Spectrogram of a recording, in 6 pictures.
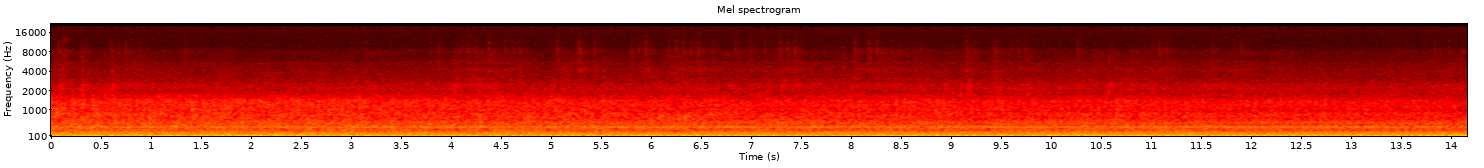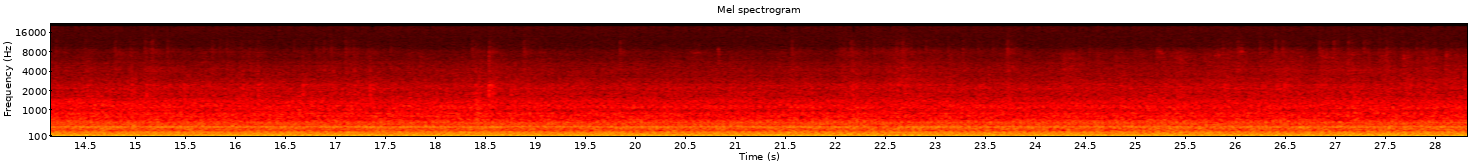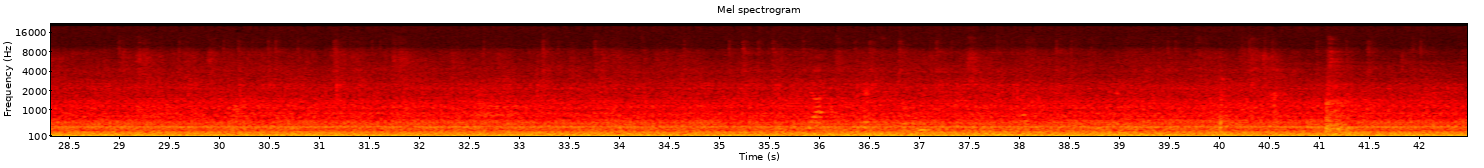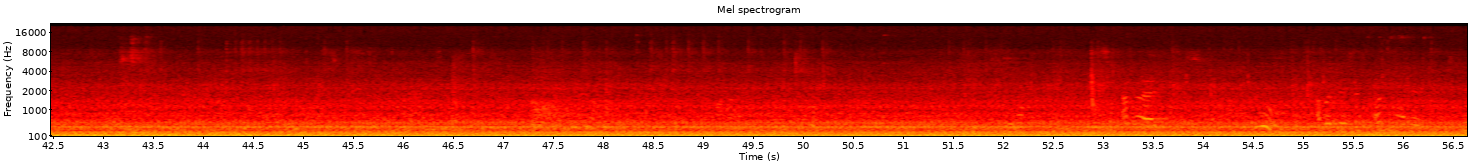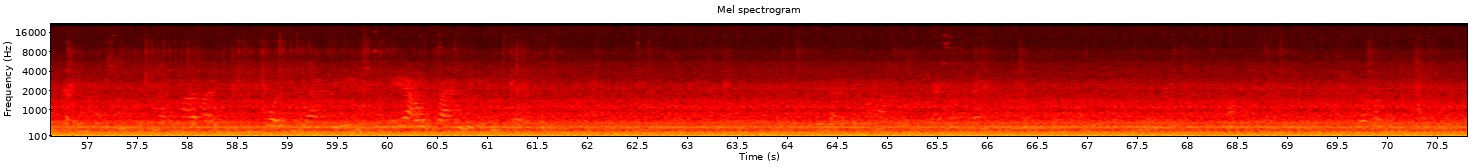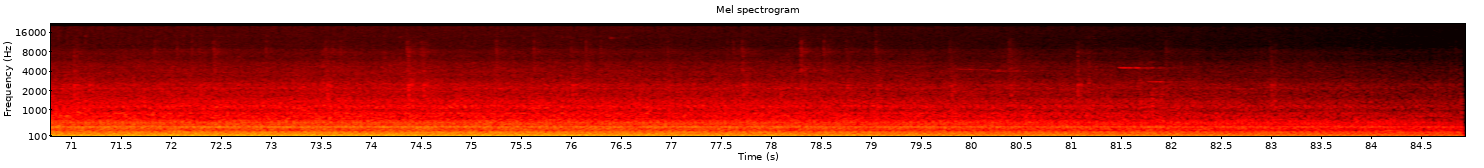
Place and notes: berlin, reuterstraße: verkehrsinsel - the city, the country & me: traffic island
generator at a construction site of a combined sewer
the city, the country & me: august 20, 2010
Berlin, Germany, 28 August 2010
